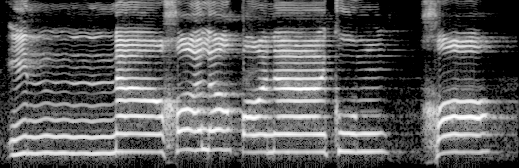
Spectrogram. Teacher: Kum tu sahaja yang muncung sebab kaf tu bertanda dammah.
